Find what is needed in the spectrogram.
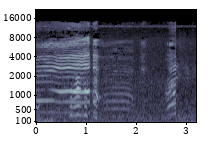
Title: crying baby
